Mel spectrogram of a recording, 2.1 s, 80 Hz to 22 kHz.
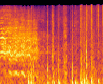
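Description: A horse whinnies with a high, wavering call, then hooves pound in a quick, irregular galloping rhythm, fairly loud, at a horse race on the Theresienwiese, a large field outside the city, before 40,000 people.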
